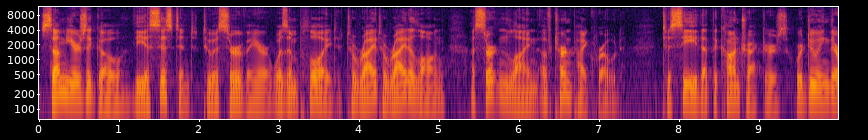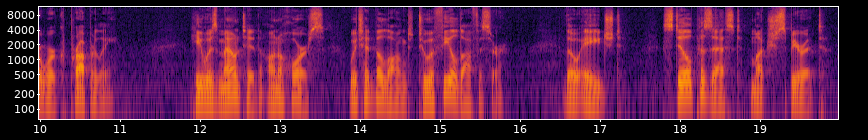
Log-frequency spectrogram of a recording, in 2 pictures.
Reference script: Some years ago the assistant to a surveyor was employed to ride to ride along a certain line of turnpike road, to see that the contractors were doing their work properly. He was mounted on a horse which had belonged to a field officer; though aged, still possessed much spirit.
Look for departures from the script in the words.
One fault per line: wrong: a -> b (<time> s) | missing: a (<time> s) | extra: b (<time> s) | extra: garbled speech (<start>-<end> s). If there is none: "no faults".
no faults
